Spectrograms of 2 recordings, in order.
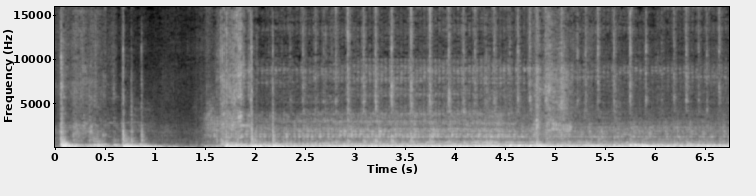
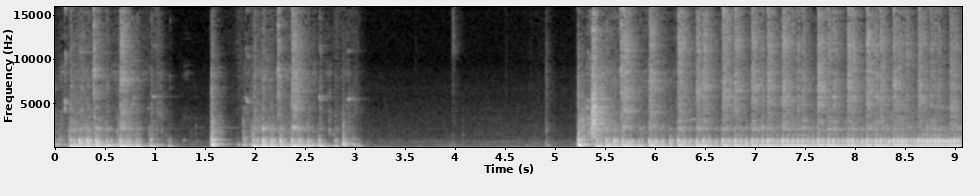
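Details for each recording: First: Nissan 5hp two-stroke outboard on a jon boat, started at the lake after carb cleaning: it catches quickly and settles into a steady, even buzzing idle with no misses. Normal idle; it never died during the outing. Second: Nissan 5hp two-stroke outboard from a Marketplace jon boat, first start after carb cleaning: a few pulls, then it settles into a fast buzzy idle, slightly uneven while cold. Owner thinks it needs warm-up or tuning.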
